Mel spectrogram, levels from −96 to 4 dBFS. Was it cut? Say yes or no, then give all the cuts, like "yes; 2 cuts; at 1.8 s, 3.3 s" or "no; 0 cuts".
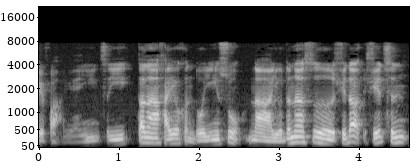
yes; 1 cut; at 1.2 s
